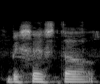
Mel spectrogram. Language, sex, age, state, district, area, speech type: Odia, male, 30-45, Odisha, Nuapada, urban, spontaneous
